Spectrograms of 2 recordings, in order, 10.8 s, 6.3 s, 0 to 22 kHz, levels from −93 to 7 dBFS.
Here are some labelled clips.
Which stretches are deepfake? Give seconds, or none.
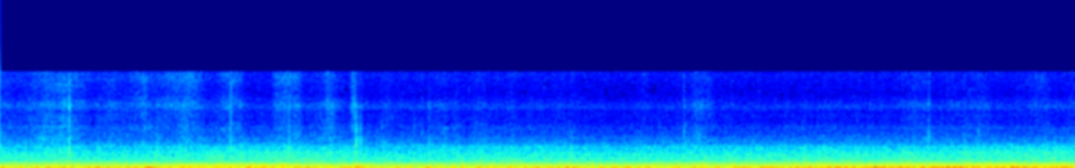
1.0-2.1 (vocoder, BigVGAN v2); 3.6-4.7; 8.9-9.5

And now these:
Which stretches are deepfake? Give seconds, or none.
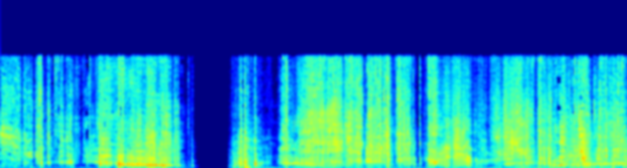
4.3-5.5 (codec, DAC)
